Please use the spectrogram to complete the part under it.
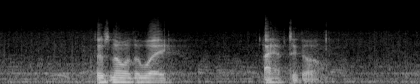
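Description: A man speaks tensely.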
